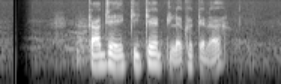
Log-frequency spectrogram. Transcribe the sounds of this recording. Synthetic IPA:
kad͡ʑejkikeʈlekʰokena

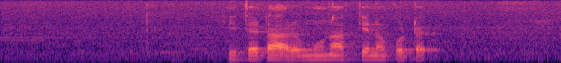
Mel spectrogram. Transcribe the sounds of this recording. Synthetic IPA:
hit̪əʈaɾmunakːenokoʈə

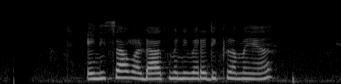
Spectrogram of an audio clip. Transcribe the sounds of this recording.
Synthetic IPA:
enisaːʋaɖaːt̪məniʋɐɾɐd̪ikrəmɐjə

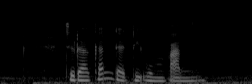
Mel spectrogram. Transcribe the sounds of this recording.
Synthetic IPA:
d͡ʒ̥əɾaɡ̥anda̤d̪̥i̤ʔumpan

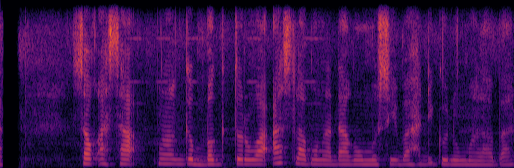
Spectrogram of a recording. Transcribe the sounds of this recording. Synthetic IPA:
sɔkasaʔŋaɡəbəɡt̪urwaʔaslamunŋadaŋumusibahdiɡunʊŋmalabar

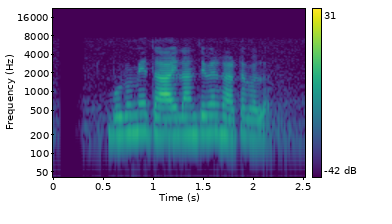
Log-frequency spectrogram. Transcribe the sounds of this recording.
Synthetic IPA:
buɾumeːt̪aːjilant̪iʋenɾaʈəʋələ̰

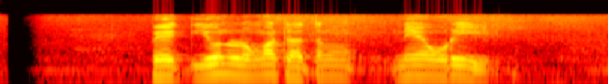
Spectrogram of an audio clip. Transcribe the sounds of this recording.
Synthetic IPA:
b̥ɛk̚jʊnluŋɔɖ̥ä̤t̪əŋneuɾi

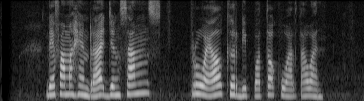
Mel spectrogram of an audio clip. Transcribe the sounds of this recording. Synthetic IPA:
dɛfamaɦɛndɾad͡ʒɨŋsams | pruɛlkɨrdipɔt̪ɔkuwart̪awan

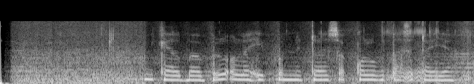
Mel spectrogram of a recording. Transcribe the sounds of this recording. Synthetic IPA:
mikaɪlbabəlo̰lɛhipʊnːiɖ̥a̤sɔkɔlwut̪asəɖ̥a̤ja

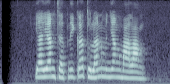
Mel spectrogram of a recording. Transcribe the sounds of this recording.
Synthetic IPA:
jajand̥ʒ̥a̤t̪̚nikad̪̥o̤lanməɲaŋmalaŋ

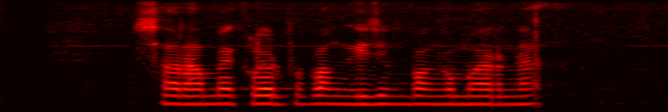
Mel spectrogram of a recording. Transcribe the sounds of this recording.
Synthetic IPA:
saɾamɛklɔd̚pəpaŋɦid͡ʒəŋpaŋɡəmarna

